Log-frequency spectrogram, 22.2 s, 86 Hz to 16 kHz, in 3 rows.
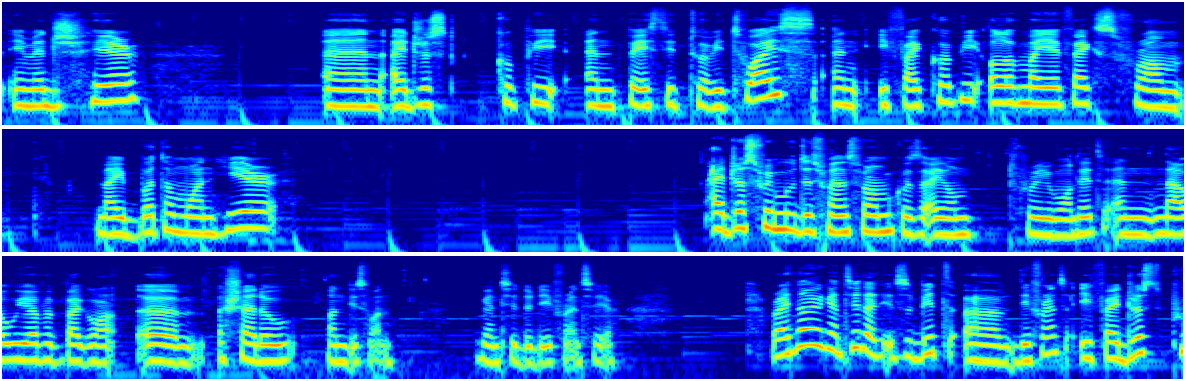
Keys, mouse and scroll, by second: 2.0 click, 3.0 ctrl+c, 3.8 ctrl+v, 4.4-4.8 drag, 5.2 click, 6.0 click, 7.0 click, 8.4 ctrl+c, 9.0 click, 10.2 ctrl+p, 11.2 ctrl+click, 12.4 click, 13.5 click, 14.1 click, 15.0 click, 15.6 drag, 16.6 click, 19.4 Return, 19.4-20.5 drag, 20.5-20.9 drag, 21.2 click, 21.6 click.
